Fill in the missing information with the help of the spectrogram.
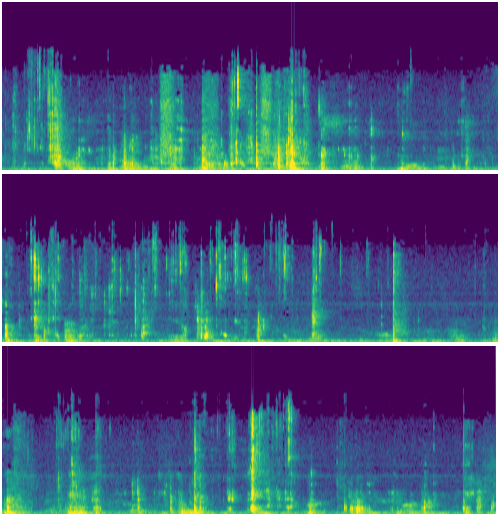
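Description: A person chewing a mouthful of sushi roll, with many small, irregular wet clicks and bites from the mouth. A steady low hum runs underneath.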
